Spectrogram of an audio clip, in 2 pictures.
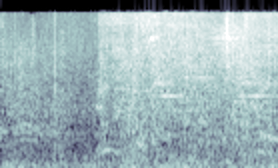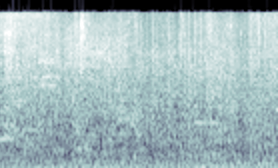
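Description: Video game gunfire crackles and bangs rapidly.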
